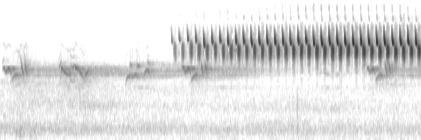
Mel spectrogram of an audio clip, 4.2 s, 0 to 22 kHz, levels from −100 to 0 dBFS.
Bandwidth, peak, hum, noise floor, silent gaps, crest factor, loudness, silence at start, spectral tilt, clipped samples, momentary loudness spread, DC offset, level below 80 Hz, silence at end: 17 kHz; -8 dBFS; none; -61 dBFS; none; 18 dB; -21 LUFS; 0.75 s; 8.5 dB/octave; under 0.1%; 14 LU; under 0.1%; under -90 dBFS; 0 s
